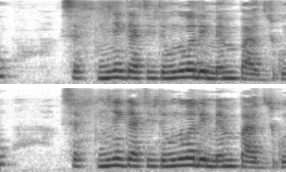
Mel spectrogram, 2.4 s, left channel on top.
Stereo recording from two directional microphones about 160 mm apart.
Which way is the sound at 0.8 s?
20° right (ahead or behind).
